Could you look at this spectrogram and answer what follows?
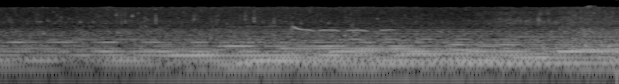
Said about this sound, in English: This is some music by Danish composer Niels I. How does it make you feel? Relaxed? Less anxious? Maybe the water sort of has an effect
